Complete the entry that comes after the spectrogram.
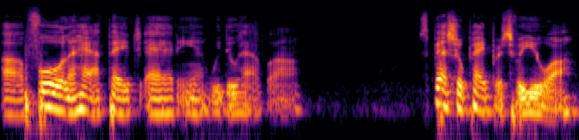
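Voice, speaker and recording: A man with a gravelly, creaky voice gives informal public remarks at a city council meeting. His speech rambles and is full of fillers. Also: lowish voice, huge pitch swings, measured pace.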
